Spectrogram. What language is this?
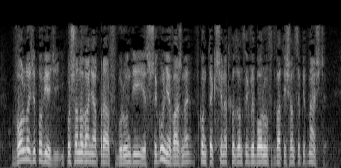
Polish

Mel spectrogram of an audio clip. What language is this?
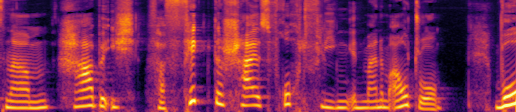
German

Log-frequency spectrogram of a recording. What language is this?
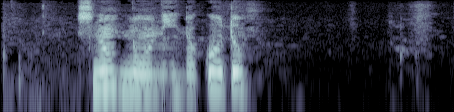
Tepeuxila Cuicatec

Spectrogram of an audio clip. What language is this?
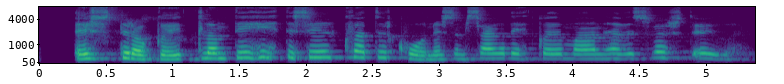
Icelandic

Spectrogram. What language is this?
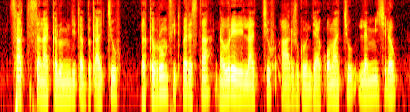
Amharic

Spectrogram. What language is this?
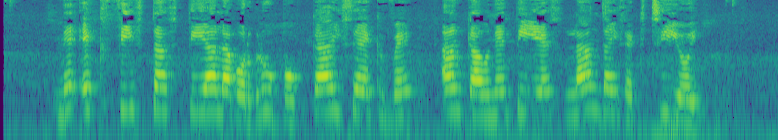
Esperanto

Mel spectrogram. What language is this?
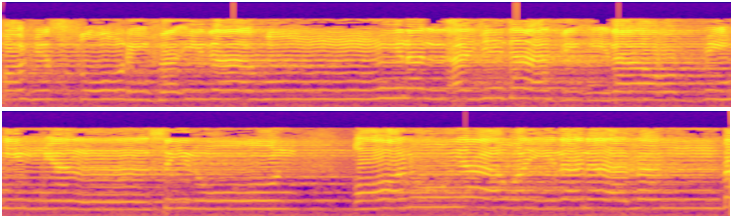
Arabic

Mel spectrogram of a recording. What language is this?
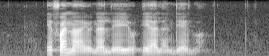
Zulu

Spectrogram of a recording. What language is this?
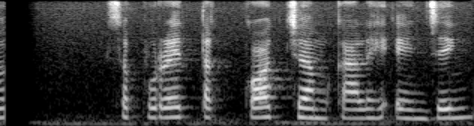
Javanese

